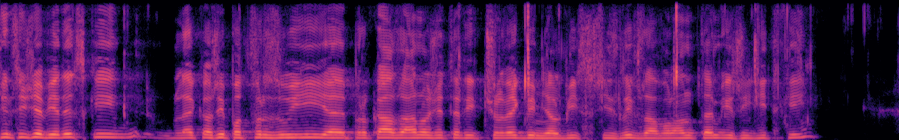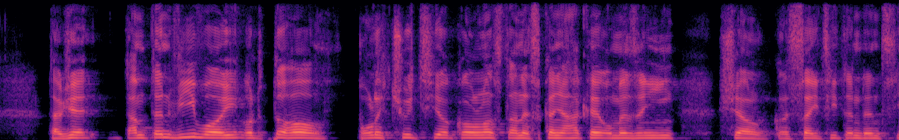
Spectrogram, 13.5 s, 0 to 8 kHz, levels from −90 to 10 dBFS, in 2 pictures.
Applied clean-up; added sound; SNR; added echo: neural mask model Resemble Enhance denoiser.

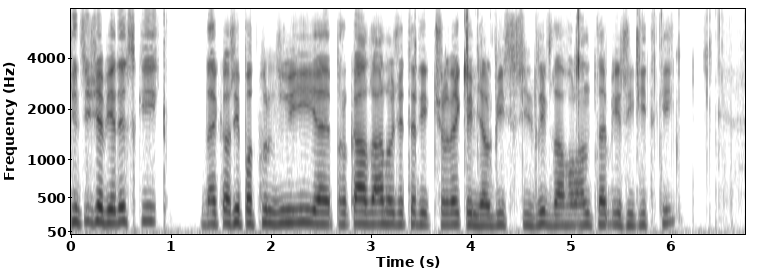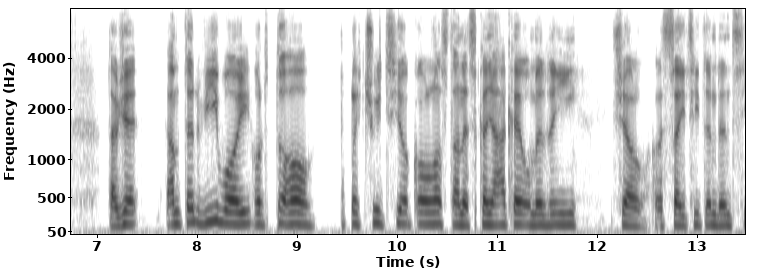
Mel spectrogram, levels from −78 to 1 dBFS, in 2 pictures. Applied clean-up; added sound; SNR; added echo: neural diffusion model UNIVERSE++.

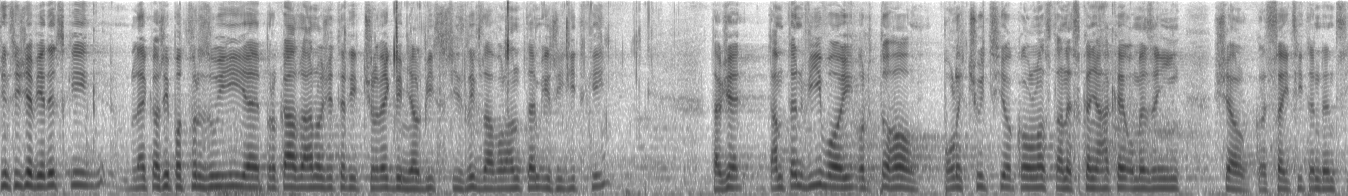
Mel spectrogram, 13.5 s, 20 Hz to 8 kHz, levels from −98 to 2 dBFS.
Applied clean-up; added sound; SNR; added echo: none; Chewing, mastication; 17 dB; none.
